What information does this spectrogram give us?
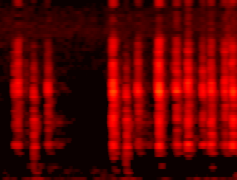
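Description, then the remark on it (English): Rapid, uneven tapping on the buttons of a phone that won't work: a burst of sharp plastic clicks, a brief pause, then a quicker flurry of presses over a low steady hum, with no voices. “I'm banging away on the phone here, and it won't work.”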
